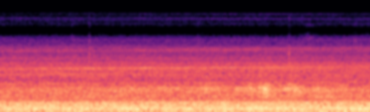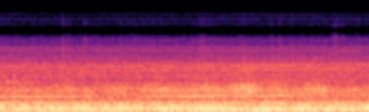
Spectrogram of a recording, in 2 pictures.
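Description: Hokkaido Shinkansen train running at speed, heard from inside the passenger cabin: a steady, deep rumble with a faint high whine over it.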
